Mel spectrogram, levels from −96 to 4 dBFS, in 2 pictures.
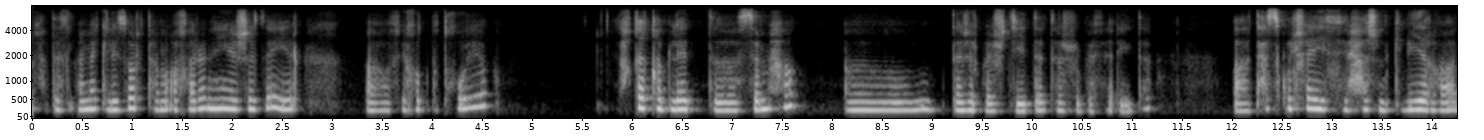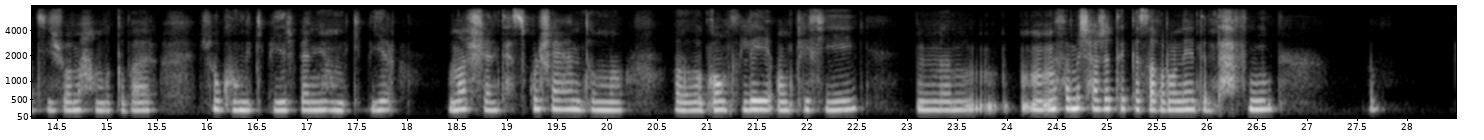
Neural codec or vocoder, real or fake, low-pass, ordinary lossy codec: none; real; 7.2 kHz; none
